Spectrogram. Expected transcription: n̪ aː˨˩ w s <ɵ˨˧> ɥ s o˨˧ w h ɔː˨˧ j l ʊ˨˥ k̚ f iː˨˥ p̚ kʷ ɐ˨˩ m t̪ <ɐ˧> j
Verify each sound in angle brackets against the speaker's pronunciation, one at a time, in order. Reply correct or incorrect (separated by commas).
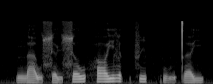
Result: incorrect, correct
